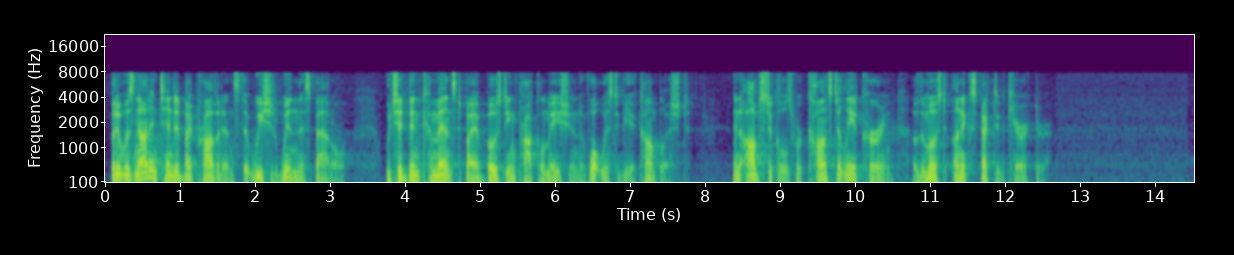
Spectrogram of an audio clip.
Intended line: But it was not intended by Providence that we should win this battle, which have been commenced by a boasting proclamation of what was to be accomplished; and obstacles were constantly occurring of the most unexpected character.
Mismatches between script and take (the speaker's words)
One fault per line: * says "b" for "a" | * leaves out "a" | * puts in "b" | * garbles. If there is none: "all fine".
* says "had" for "have"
